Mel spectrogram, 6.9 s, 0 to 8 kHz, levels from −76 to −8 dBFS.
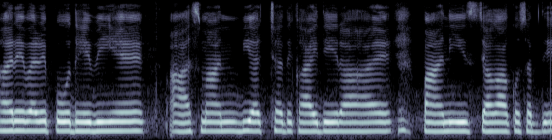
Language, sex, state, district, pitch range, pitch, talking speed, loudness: Hindi, female, Uttar Pradesh, Etah, 190-200 Hz, 195 Hz, 165 wpm, -22 LUFS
